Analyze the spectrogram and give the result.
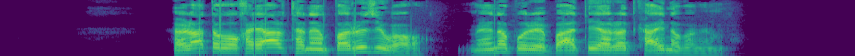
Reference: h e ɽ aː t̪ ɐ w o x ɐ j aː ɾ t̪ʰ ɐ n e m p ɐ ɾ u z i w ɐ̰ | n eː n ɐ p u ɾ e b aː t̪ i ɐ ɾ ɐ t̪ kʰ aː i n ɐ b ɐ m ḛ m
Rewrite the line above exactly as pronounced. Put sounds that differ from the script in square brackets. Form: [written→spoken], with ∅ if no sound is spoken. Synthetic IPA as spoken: h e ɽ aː t̪ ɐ w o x ɐ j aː ɾ t̪ʰ ɐ n e m p ɐ ɾ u z i w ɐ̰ | [n→m] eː n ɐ p u ɾ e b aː t̪ i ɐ ɾ ɐ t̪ kʰ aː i n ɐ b ɐ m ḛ m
